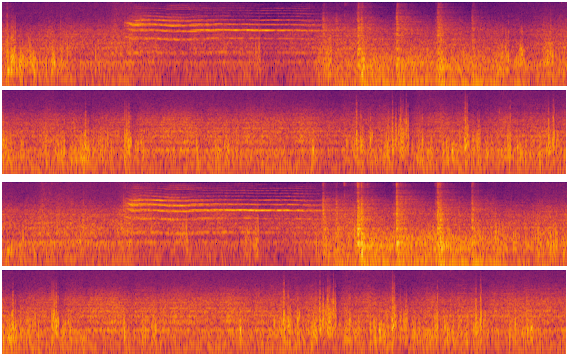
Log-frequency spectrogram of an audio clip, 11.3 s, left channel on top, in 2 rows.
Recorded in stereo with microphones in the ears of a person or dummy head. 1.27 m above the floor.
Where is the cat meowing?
65° right (ahead or behind), 5 m; by 3.1 s 70° right (ahead or behind), 6 m.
